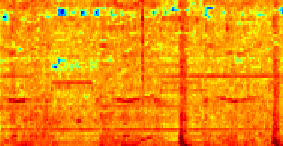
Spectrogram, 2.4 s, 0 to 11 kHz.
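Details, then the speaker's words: Polaroid PlaySmart 3D printer, left side of bed ends up closer to nozzle after each print: printer hum with two sharp extruder clicks about a second apart as the first layer prints; extruder clicking from nozzle too close to bed. "and there you go clearly the bed levels lost as you can hear the extruder clicking also look at that"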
